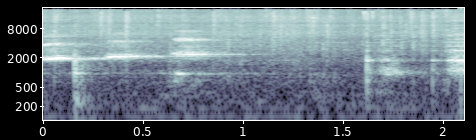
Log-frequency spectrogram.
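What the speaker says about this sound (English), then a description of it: "So I'm gonna also saute some onions and add that into here." Onions sauté in a pan with a steady, close sizzle broken by a couple of sharp scraping stirs. Fairly loud, and no one speaks.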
